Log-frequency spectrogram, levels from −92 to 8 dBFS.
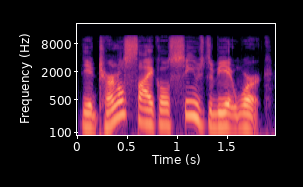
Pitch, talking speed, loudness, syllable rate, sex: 145 Hz, 240 wpm, -15 LUFS, 5.9 syllables/s, male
